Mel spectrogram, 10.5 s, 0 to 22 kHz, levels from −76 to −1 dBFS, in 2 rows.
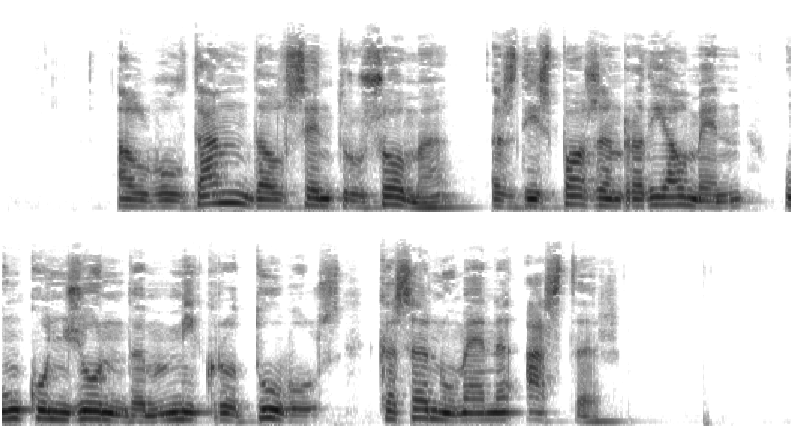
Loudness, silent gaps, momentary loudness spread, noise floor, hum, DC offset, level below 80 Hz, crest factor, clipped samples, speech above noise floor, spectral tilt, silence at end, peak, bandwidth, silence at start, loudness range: -16 LUFS; none; 10 LU; -72 dBFS; none; under 0.1%; -52 dBFS; 16 dB; under 0.1%; 56 dB; -4 dB/octave; 1.15 s; 0 dBFS; 13 kHz; 0.75 s; 2 LU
